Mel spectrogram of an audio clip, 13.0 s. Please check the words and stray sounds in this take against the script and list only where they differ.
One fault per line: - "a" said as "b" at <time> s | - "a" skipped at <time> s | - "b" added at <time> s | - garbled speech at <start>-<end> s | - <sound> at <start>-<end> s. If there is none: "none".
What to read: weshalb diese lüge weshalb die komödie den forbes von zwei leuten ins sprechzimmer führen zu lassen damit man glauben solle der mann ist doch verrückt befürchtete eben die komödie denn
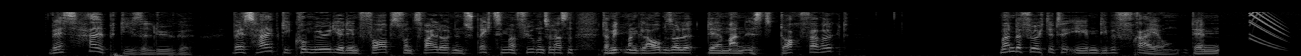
- "man" added at 10.0 s
- "komödie" said as "befreiung" at 11.1 s
- chirp at 12.5-12.9 s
